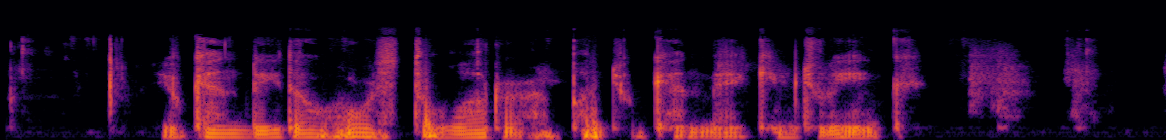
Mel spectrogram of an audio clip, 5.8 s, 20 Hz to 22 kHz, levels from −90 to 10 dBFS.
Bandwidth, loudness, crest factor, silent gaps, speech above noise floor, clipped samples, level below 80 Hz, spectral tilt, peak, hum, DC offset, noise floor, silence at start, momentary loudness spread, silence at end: 7.8 kHz; -23 LUFS; 22 dB; none; 28 dB; under 0.1%; -52 dBFS; -7 dB/octave; -2 dBFS; none; under 0.1%; -50 dBFS; 0.55 s; 21 LU; 0.4 s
